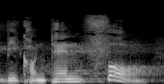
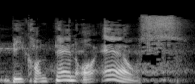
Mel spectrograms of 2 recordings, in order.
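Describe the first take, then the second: First: Slow, with "for" drawn out and landing on a fall; stress on FOR. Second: Slow, stressing OR ELSE as a threat. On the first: Preacher voicing God's assuring promise to his congregation, slow stress on "for". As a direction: lean on the word "for", slow and assuring. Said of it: "He says". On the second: Preacher voicing the rejected threat to his congregation, slow warning stress. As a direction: lean on "or else" like a warning, slowly. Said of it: "God does not say". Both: Shown as a demonstration.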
